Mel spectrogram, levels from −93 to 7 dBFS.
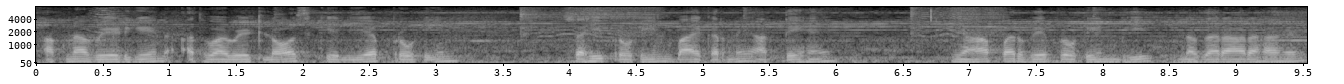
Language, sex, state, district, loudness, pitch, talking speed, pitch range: Hindi, male, Uttar Pradesh, Budaun, -25 LUFS, 110 Hz, 150 wpm, 105-115 Hz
